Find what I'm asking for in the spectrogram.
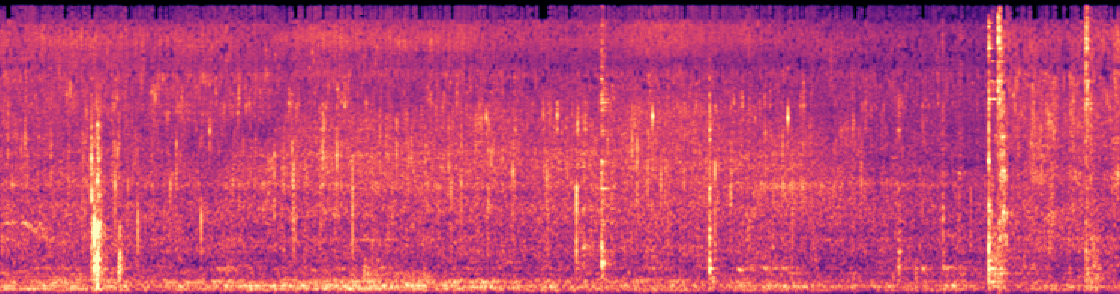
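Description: Onions fry in hot oil with cinnamon sticks and cloves for pepper chicken, a soft, continuous crackling sizzle with a few sharper pops and clicks.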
